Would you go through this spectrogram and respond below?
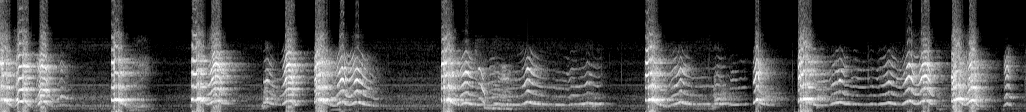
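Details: A pet Chihuahua barking at a recording of another dog barking: sharp, high yappy barks in bursts, some doubled or tripled, with short whiny yelps between, repeated throughout with brief pauses.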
